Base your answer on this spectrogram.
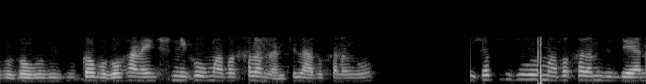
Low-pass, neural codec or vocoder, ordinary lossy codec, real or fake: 3.6 kHz; none; Opus, 64 kbps; real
